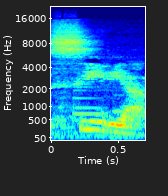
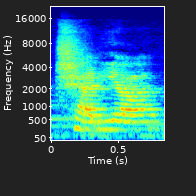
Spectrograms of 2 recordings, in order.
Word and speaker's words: Cedia: name is campos and my last name is cedia no one really knows how to pronounce it everyone always gets it wrong it's usually along the lines of cheddar kidaya or ked so um it's joanna camposidia but again just call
